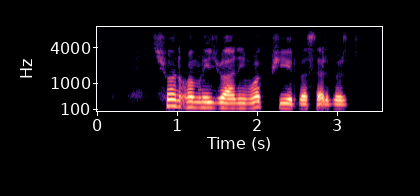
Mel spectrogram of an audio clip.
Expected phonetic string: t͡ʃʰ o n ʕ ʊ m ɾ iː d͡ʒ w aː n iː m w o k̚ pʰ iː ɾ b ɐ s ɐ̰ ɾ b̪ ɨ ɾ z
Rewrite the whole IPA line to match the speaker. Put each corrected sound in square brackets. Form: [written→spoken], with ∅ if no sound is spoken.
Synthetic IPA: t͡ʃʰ o n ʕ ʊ m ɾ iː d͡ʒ w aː n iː m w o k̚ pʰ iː ɾ b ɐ s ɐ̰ ɾ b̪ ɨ ɾ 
